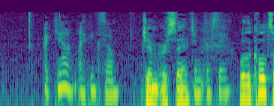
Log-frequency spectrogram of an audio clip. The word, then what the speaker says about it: Irsay: Irsay? Yeah, I think so. Jim Irsay?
